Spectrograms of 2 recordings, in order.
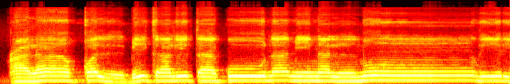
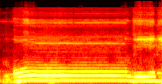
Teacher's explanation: itu nun ketemu dal. Itu ditahan dulu, berdengung selama 1,5 alif.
